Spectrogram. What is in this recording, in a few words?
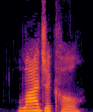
"logical", spelling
